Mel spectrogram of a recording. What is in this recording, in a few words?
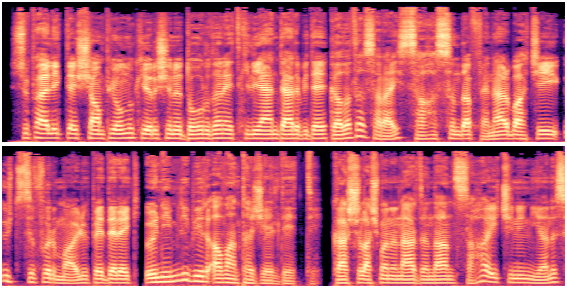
HABER news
